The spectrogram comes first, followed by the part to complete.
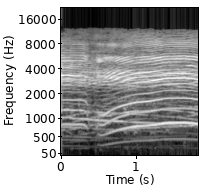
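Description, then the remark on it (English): A voice imitates a telephone dial tone, holding one steady, buzzy note that slides up briefly at first, then stays level and loud for nearly two seconds. “It's the year 2018. I haven't heard a dial tone in a while.”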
